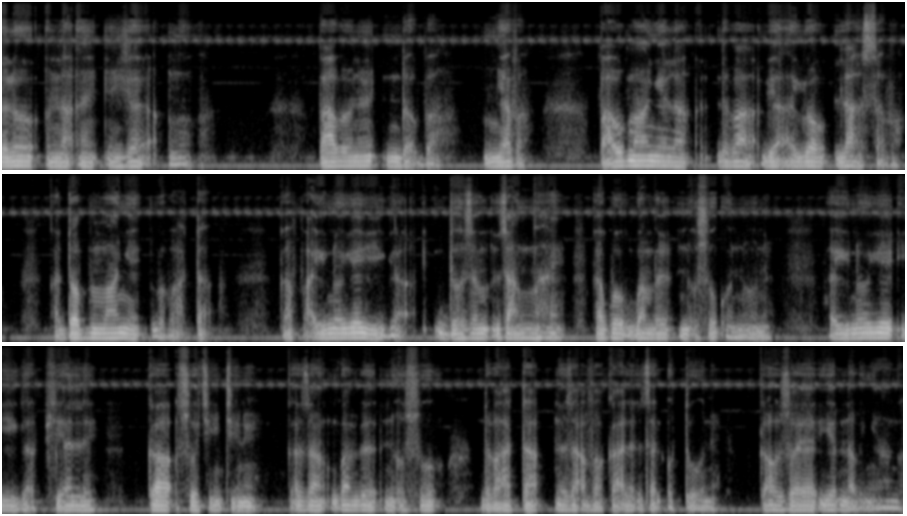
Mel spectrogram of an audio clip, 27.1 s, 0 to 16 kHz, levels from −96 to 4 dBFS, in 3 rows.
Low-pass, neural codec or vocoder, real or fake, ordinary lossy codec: 14.4 kHz; none; real; Opus, 24 kbps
